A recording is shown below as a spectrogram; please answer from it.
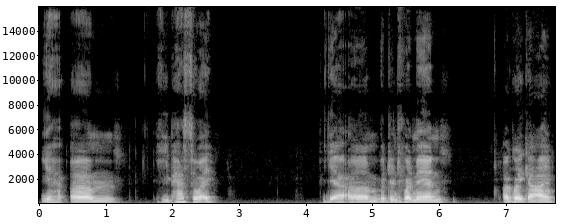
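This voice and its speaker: A man's voice: fairly low pitch, steady tone, slow pace, pauses often, mellow. A young man with a congested voice, rambling through a casual recap full of ums and self-corrections. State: congested from a cold. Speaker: wrestling show reviewer.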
